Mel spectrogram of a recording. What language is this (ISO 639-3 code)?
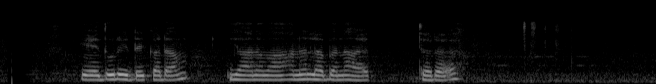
sin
